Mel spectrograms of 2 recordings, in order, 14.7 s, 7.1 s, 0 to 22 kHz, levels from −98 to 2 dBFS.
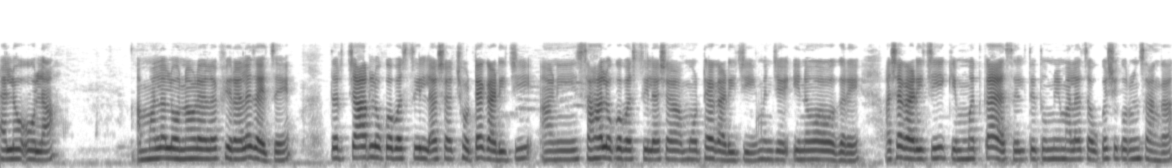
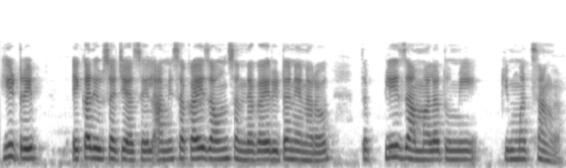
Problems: none marked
